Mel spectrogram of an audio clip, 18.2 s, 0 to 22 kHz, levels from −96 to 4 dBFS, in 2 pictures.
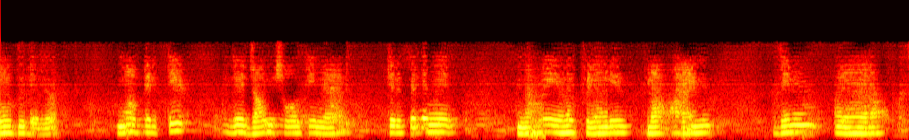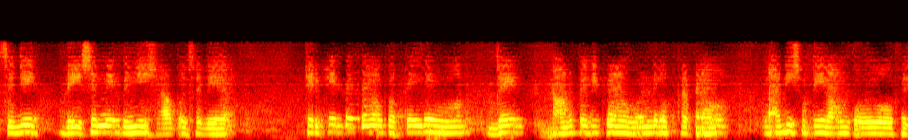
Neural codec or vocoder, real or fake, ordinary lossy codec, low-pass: codec, 44.1 kHz, 0.9 kbps, DAC; fake; none; 7.2 kHz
